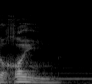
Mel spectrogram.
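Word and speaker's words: ر: Elle correspond à la première lettre du prénom arabe Rachid, ou au R roulé qu'on entend dans la première lettre du prénom espagnol Raoul.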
